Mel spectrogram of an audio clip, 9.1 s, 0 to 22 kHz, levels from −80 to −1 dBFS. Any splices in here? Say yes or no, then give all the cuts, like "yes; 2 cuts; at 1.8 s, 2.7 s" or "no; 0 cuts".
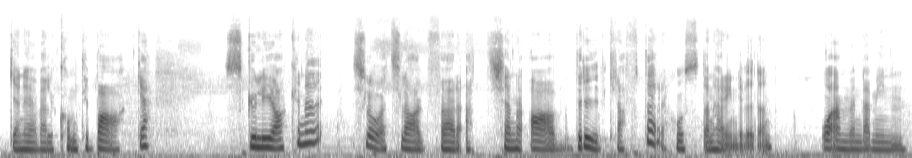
no; 0 cuts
